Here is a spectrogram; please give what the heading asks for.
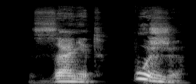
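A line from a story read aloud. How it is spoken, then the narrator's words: Growl into phone. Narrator (Russian): прорычал Хамзи в трубку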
